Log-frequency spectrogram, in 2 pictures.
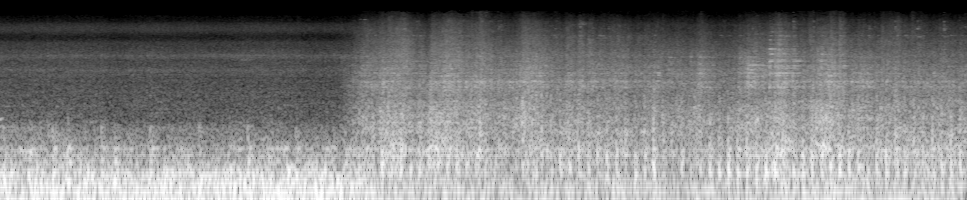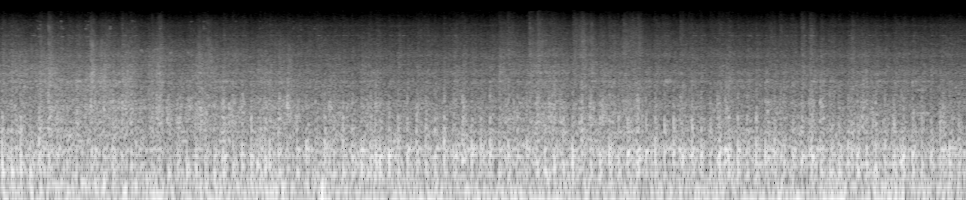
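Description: Passenger train coach running along the track, heard from its open doorway: a deep, wind-buffeted rumble for about five seconds, then suddenly the fuller running noise of the wheels with a steady clickety-clack over the rail joints.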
